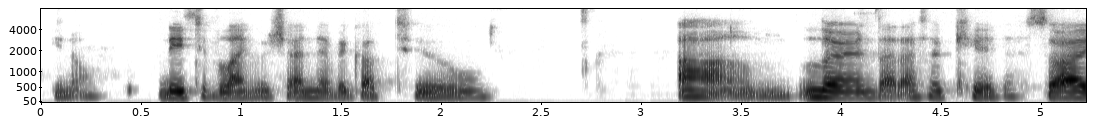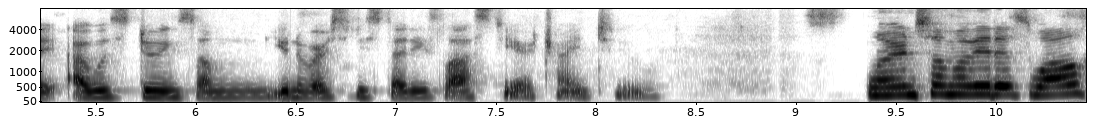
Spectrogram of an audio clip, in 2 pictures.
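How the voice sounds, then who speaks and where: A woman's voice: medium pitch, vocal fry, a little mellow. A young woman whose first language is Swedish, a chef chatting as an interview guest in a hesitant way with many fillers. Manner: hesitant, frequent "you know" fillers. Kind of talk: casual interview chat.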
